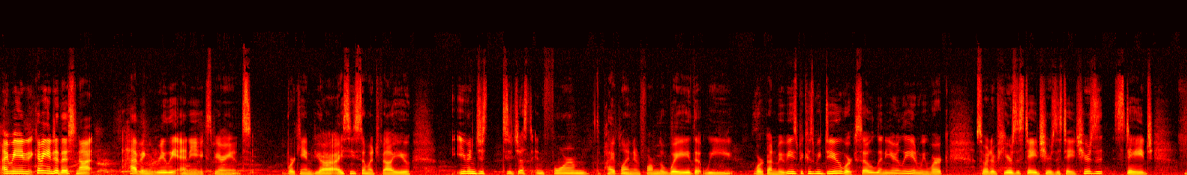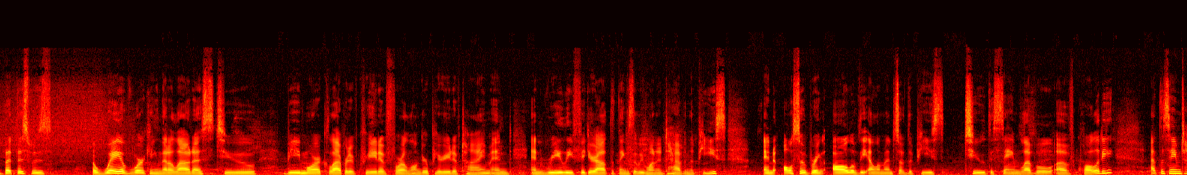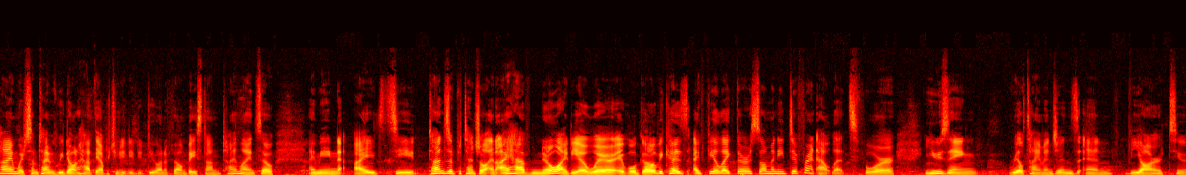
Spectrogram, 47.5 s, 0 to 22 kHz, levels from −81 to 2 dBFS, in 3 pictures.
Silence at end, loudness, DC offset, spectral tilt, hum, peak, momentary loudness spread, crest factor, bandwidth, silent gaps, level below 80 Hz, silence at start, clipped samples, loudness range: 0 s; -22 LUFS; under 0.1%; -4.5 dB/octave; none; -2 dBFS; 12 LU; 22 dB; 16.5 kHz; none; -52 dBFS; 0 s; under 0.1%; 7 LU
